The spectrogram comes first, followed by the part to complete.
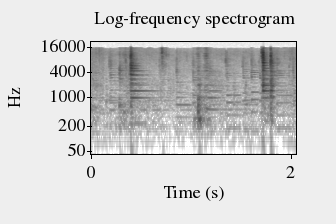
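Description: Soft background music of a plucked string instrument, with two short clatters, about half a second in and near the end, as a baking dish is picked up from the counter.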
